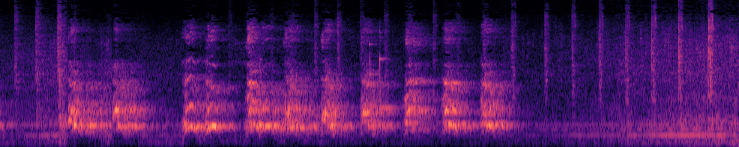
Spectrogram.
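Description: A Chow Chow puppy gives a quick run of high, harmonic yips and short barks.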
